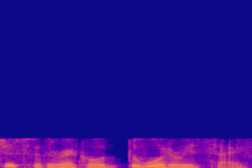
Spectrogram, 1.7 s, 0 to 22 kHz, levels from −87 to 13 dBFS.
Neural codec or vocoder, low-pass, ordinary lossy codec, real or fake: none; 7.2 kHz; AAC, 16 kbps; real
